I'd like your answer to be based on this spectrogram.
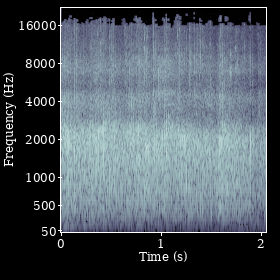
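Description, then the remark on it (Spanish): Steady fraternal audience applause at a Cántico Nuevo gathering, offered to those following online, a dense wash of many hands clapping at an even, sustained loudness with no voices over it. “Reciban este aplauso fraternal para ustedes.”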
